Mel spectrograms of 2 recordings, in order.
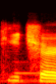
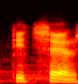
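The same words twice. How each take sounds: First: The middle sound is CH. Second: The middle sound is TS.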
